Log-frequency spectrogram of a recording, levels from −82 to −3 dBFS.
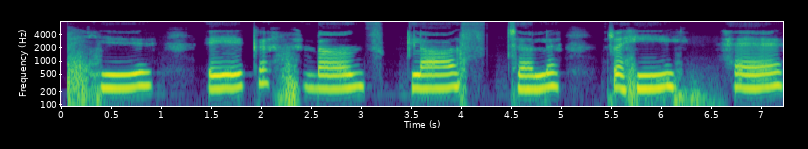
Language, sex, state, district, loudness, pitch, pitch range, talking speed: Hindi, female, Uttar Pradesh, Hamirpur, -14 LUFS, 245 Hz, 240-265 Hz, 60 wpm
